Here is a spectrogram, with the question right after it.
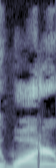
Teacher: In American English, people might say water with a d sound, while in British English, it's often way too with a t sound.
